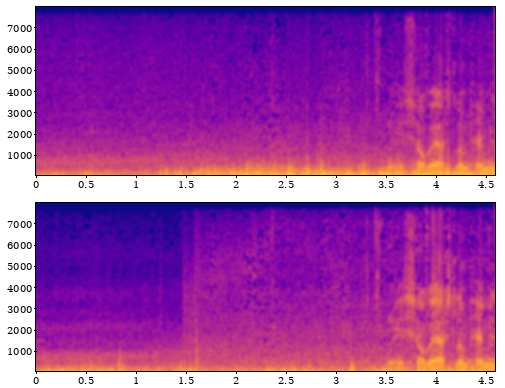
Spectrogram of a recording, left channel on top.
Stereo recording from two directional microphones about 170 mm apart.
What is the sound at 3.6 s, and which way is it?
Speech, 10° left (ahead or behind).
